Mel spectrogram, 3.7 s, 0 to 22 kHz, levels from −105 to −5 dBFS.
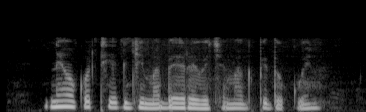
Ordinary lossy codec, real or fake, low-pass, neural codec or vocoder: none; real; 5.4 kHz; none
